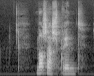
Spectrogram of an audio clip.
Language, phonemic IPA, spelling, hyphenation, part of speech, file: Dutch, /ˈmɑ.saːˌsprɪnt/, massasprint, mas‧sa‧sprint, noun, Nl-massasprint.ogg
- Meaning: bunch sprint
